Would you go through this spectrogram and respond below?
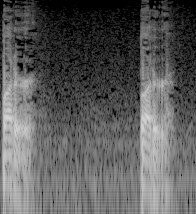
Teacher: notice where we write it with 2 t's in English that your tongue is producing a tap sound there rather than a full stop or plosive sound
